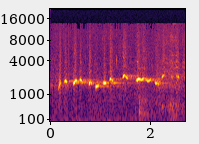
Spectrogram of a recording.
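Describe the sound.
Someone whistles a short tune, a string of clear, bright notes hopping up and down in a lively rhythm, steady in volume, with no talking.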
